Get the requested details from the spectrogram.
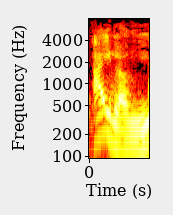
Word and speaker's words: Elon: Elon, se escribe Elon, pero hay que decirle Elon Musk.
